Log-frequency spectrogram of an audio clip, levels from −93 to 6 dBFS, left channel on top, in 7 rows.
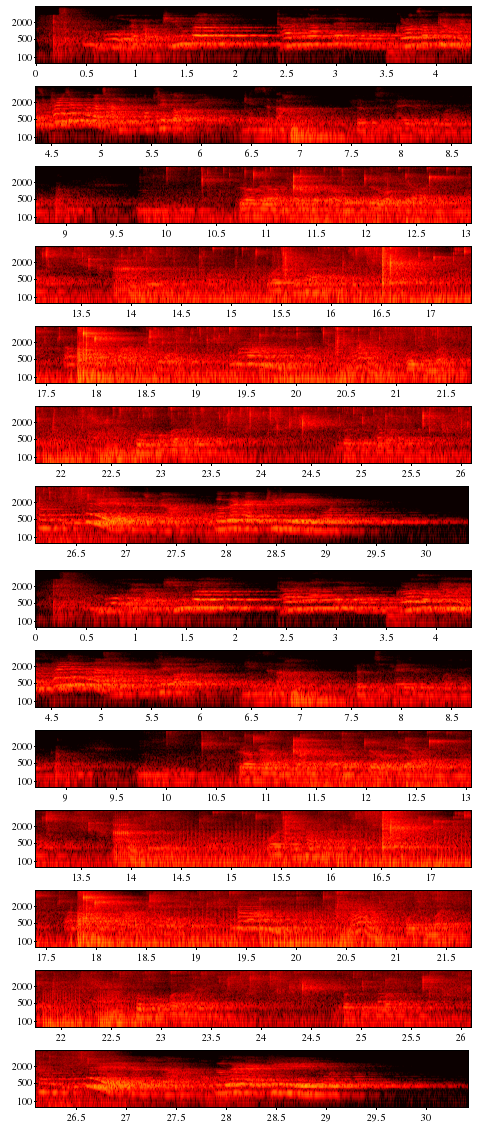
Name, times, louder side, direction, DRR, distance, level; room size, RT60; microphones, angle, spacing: voice 1, 0.0-2.1 2.4-6.1 6.4-7.0 7.4-7.6 9.0-9.2 9.7-9.9 17.7-18.8 19.3-20.4 22.3-22.5 24.4-24.8 25.1-25.2 26.1-29.1, equal, 85° left, -3 dB, 1.6 m, -45 dB
voice 2, 0.8-1.2 3.5-3.7 6.4-7.1 7.6-9.4 9.7-10.4 10.7-13.3 14.1-15.0 15.3-16.4 19.1-19.3 21.1-21.5 22.7-23.8 24.3-25.9 27.7-28.0, equal, 25° right, -2 dB, 1.1 m, -51 dB
sound 1, 9.7-26.9, left 4 dB, 25° left, 0.7 m, -46 dB
sound 2, 13.8-15.5 16.1-17.4 17.7-20.9 21.8-22.6, right 2 dB, 70° right, 0.6 m, -49 dB
7.4 x 6.8 x 3.8 m, 2.5 s
head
